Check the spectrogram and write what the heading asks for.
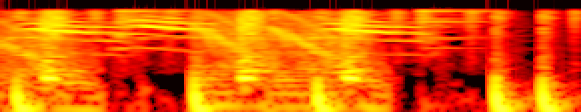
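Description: A cat meows repeatedly, about four or five drawn-out, wavering cries in quick succession, loud, with no talking.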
